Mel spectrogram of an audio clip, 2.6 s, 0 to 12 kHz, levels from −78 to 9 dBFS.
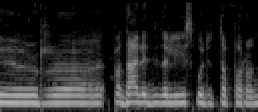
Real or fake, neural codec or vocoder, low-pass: real; none; 10.8 kHz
